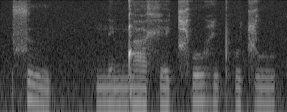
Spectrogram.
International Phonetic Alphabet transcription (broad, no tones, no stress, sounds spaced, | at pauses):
s ɯ | n e ŋ͡ǃ a x e t͡ɕʰ u ɦ i pʰ u t͡ɕ u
